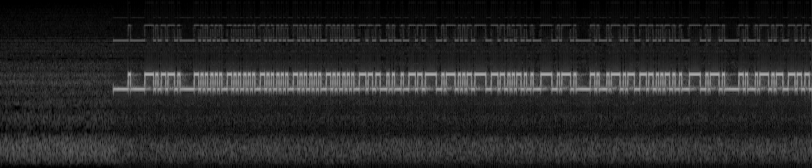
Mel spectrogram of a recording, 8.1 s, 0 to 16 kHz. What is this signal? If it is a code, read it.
RTTY (45.45 baud, 850 Hz shift), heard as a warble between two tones, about 2550 Hz centre. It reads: RYRYRYRYRY CQ TEST S53GEZ S53GEZ …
